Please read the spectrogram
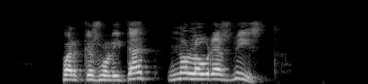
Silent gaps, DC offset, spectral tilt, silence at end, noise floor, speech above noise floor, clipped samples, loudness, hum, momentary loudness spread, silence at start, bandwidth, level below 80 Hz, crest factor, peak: none; under 0.1%; -5 dB/octave; 1.1 s; -77 dBFS; 61 dB; under 0.1%; -16 LUFS; none; 12 LU; 0.65 s; 8 kHz; -64 dBFS; 16 dB; -2 dBFS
